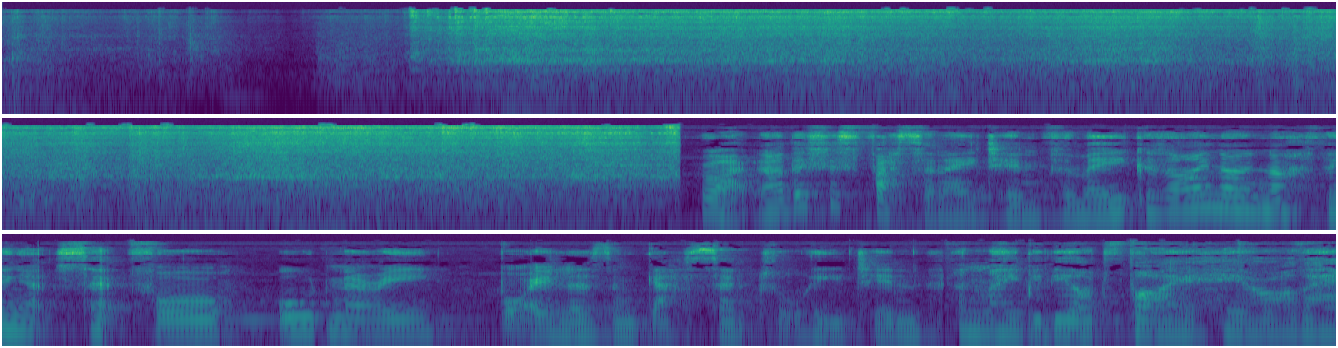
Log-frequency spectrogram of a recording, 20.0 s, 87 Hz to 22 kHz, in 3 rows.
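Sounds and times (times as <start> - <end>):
wood pellets pouring: 1.7 - 10.1.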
